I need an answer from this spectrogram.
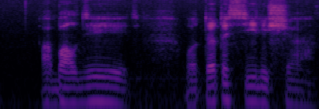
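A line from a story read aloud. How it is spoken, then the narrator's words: Whispered. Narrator (Russian): прошептал Кирилл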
